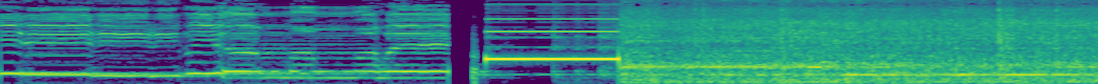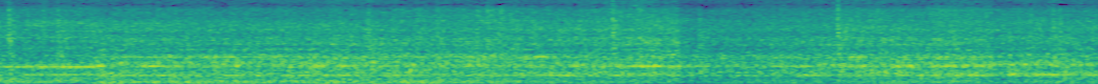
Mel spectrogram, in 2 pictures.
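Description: Background music for the first few seconds, cut off by a loud steady electronic beep lasting about a second. Then the steady running noise of a passenger train heard from inside the coach, a rumbling rush with a faint steady hum.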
